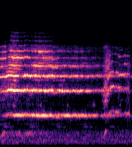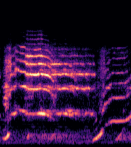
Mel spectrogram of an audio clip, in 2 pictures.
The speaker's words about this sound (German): Bei den Buckelwalen geht es ähnlich wie in der Vogelwelt zu. Die Männchen versuchen mit ihrem Gesang die Weibchen anzulocken.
